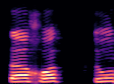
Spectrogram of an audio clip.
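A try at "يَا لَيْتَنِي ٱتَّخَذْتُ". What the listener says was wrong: dzal. Takhadtu. Ya, bukan khottu, bukan. Ya, dzal. Yaqulu ya laitani takhadtu.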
